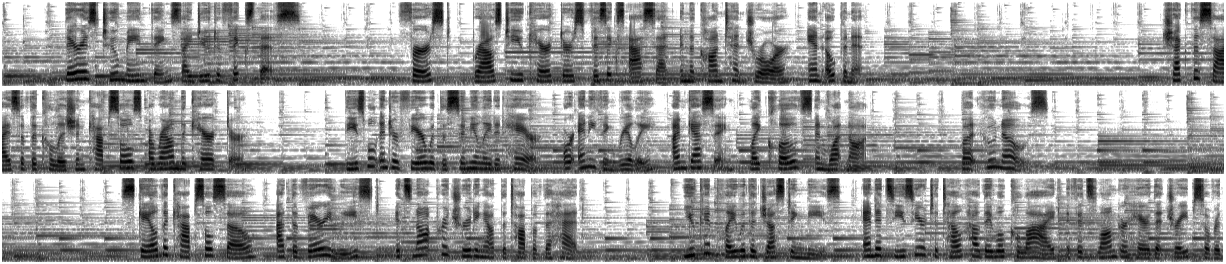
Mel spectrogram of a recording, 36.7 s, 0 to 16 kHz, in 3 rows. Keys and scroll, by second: 3.1 0, 3.6 Return, 28.4 Left, 28.7 Left, 28.8 Right, 28.9 Up, 29.1 Up, 29.5 Right, 29.6 Up, 30.0 Up, 30.2 Down, 33.3-33.8 Left, 33.9 Left, 33.9 Up, 34.2 Up.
